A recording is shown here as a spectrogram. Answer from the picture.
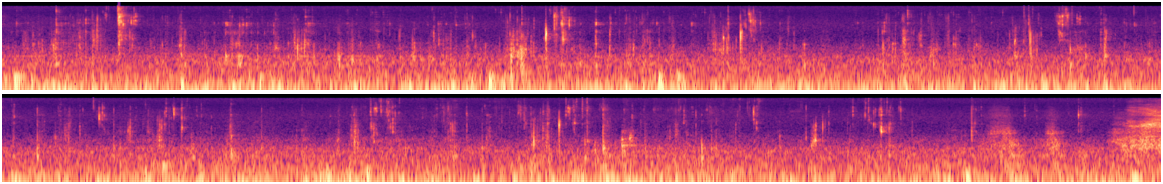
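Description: Close-miked chewing of soft, cheesy chili cheese rice casserole, a steady run of mouth sounds broken by frequent short, sharp clicks.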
